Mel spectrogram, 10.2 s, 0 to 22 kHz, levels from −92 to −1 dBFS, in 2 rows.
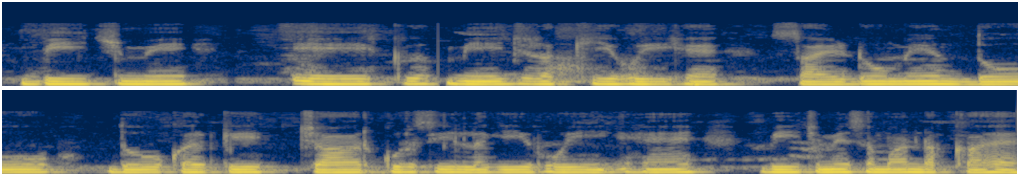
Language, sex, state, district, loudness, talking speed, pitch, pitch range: Hindi, male, Bihar, Bhagalpur, -13 LUFS, 130 wpm, 120 Hz, 115-120 Hz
